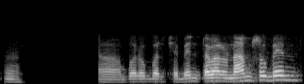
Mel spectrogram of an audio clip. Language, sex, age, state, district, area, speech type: Gujarati, male, 60+, Gujarat, Amreli, rural, conversation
